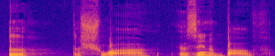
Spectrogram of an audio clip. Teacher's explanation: as in above which is mid Central unrounded and LAX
